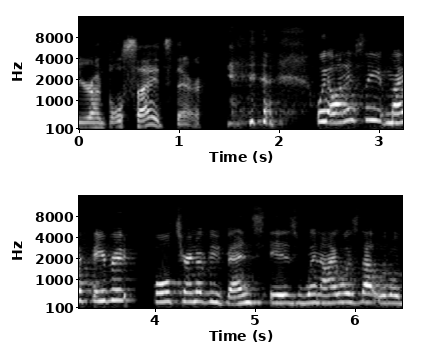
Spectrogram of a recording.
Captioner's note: laughs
